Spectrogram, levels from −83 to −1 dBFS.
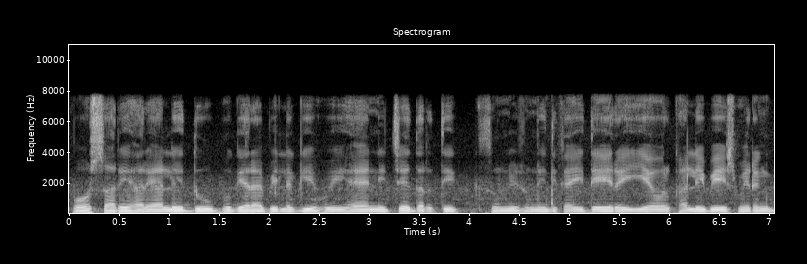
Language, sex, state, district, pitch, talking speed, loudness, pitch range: Hindi, male, Rajasthan, Bikaner, 105 Hz, 195 wpm, -15 LUFS, 105-110 Hz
